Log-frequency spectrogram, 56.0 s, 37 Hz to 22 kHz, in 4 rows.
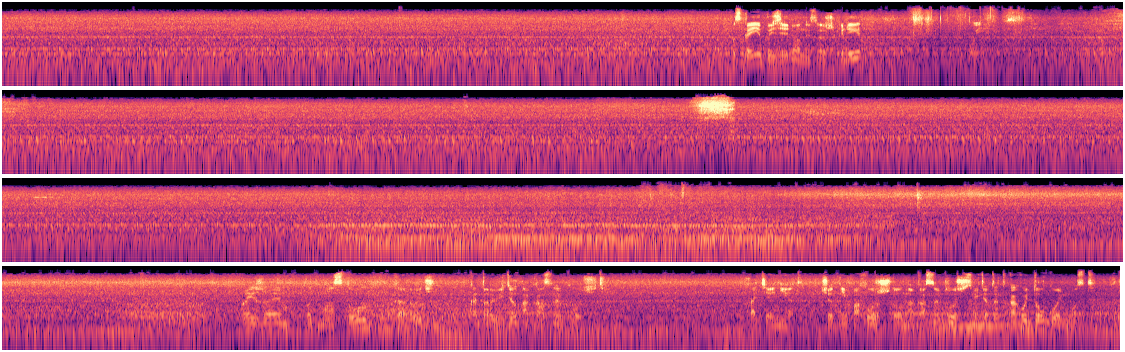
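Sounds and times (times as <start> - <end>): bus diesel engine running: 0.0 - 56.0
air hiss: 22.6 - 23.3.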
